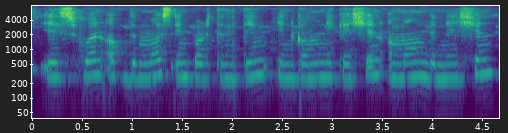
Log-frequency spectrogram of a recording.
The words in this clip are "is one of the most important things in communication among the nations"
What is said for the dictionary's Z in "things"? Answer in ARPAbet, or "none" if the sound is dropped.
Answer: none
